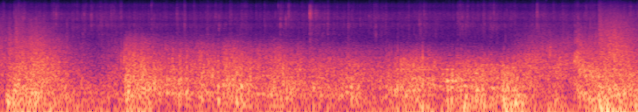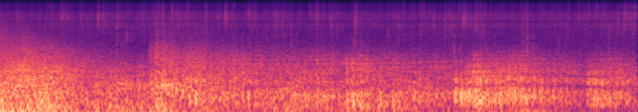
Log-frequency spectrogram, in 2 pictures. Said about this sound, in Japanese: 雨、止まないわね。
